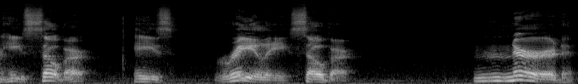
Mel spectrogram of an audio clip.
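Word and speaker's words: knurd: sober he's really sober nerd they call it k-n-u-r-d maybe i should pronounce the k nerd you know how you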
